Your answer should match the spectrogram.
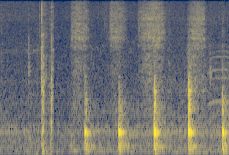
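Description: A mason's trowel scraping and working mortar on a board in quick, even strokes, about three a second, each with a short metallic ring. It starts about half a second in.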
